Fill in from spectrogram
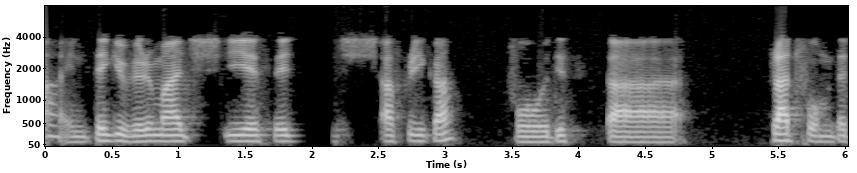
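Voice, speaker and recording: A man talks in a monotone, flat intonation, with a dry sound and no echo. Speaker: webinar guest. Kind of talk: presentation opening. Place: office. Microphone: earbuds.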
